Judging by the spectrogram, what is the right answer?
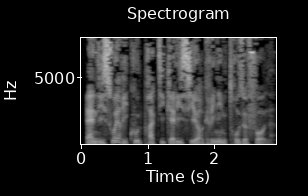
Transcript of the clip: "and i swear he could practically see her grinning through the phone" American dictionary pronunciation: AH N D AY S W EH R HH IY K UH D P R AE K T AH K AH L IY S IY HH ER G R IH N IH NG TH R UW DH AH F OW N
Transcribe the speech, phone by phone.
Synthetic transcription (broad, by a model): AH N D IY S W EH R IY K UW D P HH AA K T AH K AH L IY S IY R G R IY N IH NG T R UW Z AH F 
